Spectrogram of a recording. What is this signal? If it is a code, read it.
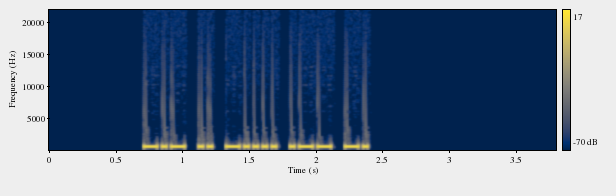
Morse code, heard as a keyed tone, about 34 wpm, 700 Hz. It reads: KI6WN
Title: USA Call Signs - 5 Characters - Repeated 2x - 35wpm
